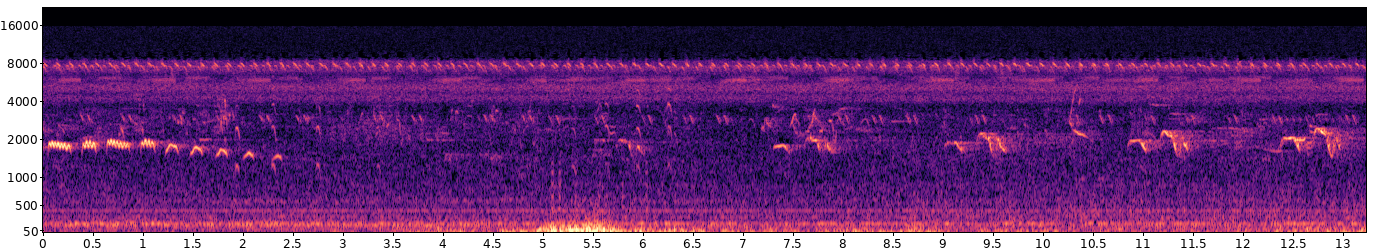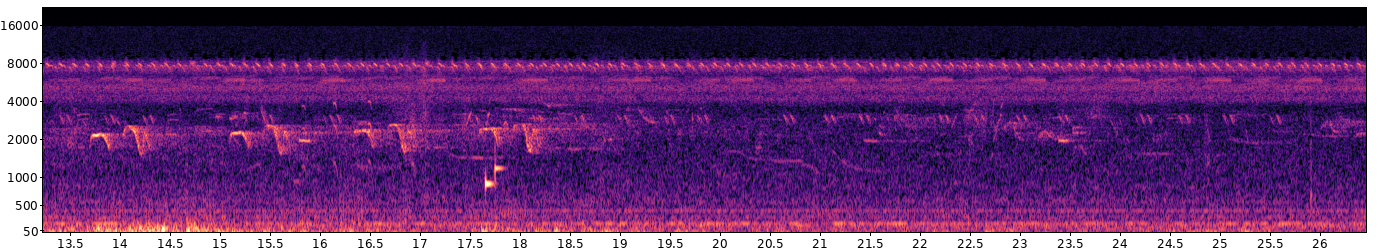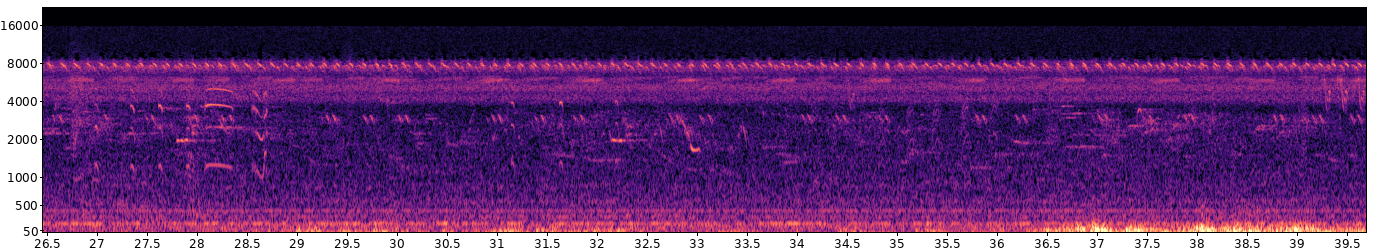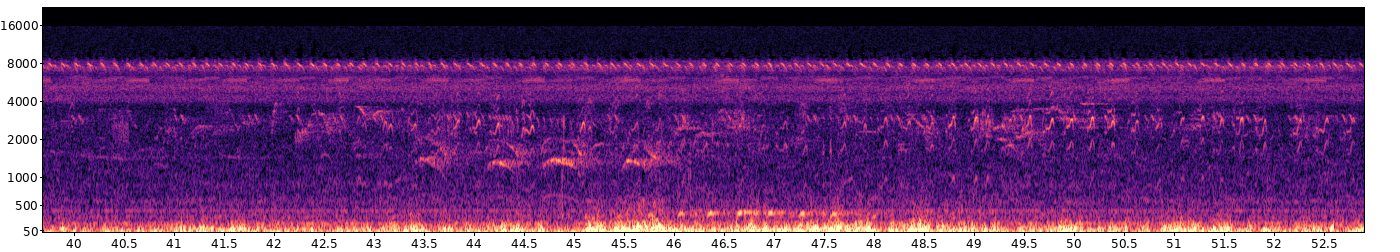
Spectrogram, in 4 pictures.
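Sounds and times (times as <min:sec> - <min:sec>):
crickets trilling: 0:00.0 - 0:52.9.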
